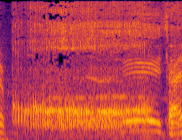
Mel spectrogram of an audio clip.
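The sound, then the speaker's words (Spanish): One long, loud, rasping snore: a gravelly, growling rumble held for over a second, breaking off briefly before a second snort begins. “Claro, porque hay distintos tipos de ronquidos.”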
